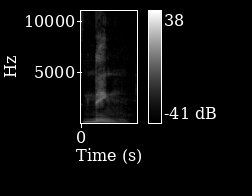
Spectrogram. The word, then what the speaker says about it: Ning: his name is pronounced Ning, Ning, Ning. So if there was no G on the end, and it was basically the same name without the G, this would be Nin, Nin.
